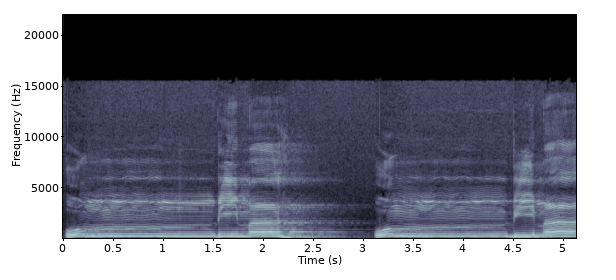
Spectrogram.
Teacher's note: mim sukun bertemu ba ini kita dengungkan tiga ketuk kita tekan siap masuk pada huruf ba namanya bacaan Ikhfa Syafawi Um Bima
